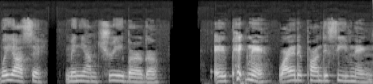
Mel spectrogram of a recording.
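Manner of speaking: attempted put-on Jamaican accent. A friend, asked to do a Jamaican accent, gives it a try: attempted Jamaican accent. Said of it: "I told my friends to do a Jamaican accent".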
